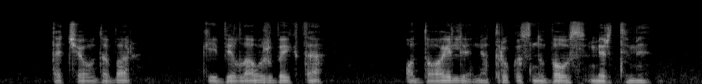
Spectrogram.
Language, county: Lithuanian, Vilnius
